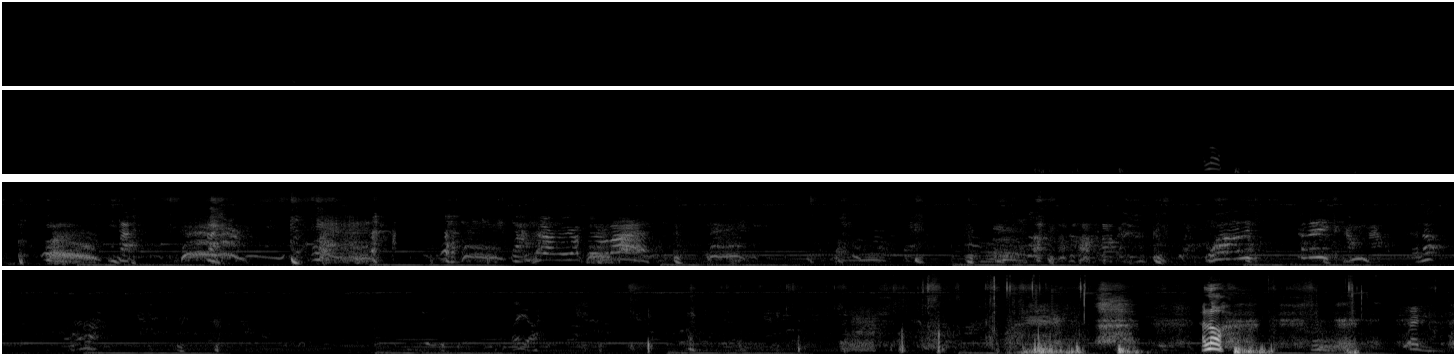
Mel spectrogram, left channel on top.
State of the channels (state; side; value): quieter; left; 39.0 dB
